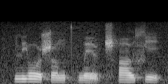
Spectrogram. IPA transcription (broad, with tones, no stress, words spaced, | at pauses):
ljo˥˩ʊ̯ʂɤ˧˥ŋt̪ʰwḛ˨˩ɪ̯ ʈ͡ʂʰɑ˥ʊ̯ ɕi˥˩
